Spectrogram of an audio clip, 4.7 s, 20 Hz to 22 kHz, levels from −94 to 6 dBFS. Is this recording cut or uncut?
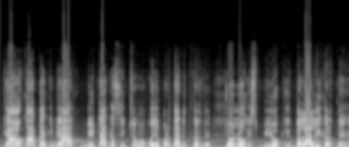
cut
